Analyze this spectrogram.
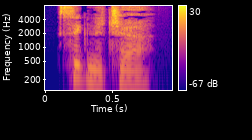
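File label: "signature", British English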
